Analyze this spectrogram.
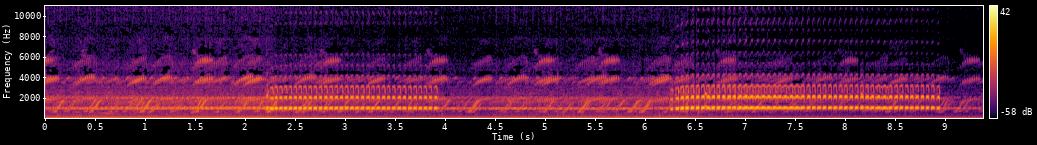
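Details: Banded rubber frog (Phrynomantis bifasciatus) gives long, even, ringing trills lasting a few seconds each, over a chorus of other frogs.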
